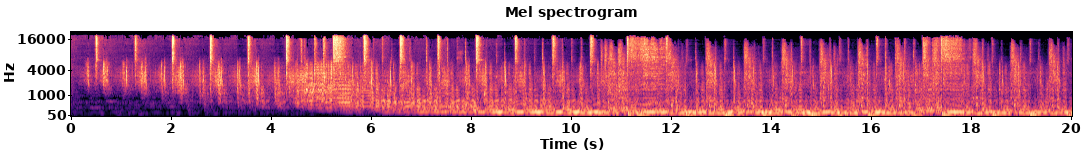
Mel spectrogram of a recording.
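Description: A newly released rock song plays loudly, opening with a sparse, choppy guitar intro before the full band kicks in with heavy bass, driving drums and distorted guitars that keep a steady, dense groove.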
